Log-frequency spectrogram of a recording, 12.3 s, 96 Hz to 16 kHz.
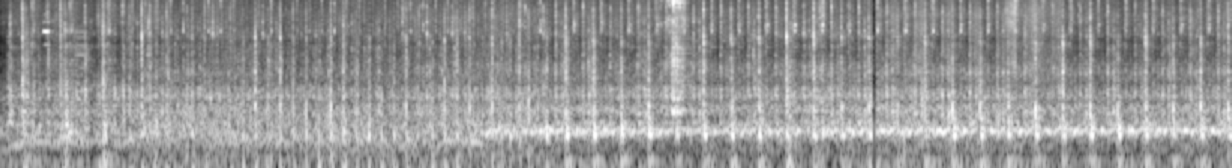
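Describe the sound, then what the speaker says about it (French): A sewing machine stitches the hood of a children's rain cape, a fast steady mechanical whirr with rapid needle ticks running continuously and close by. "Nous n'avons plus qu'à piquer notre capuche à 1 cm du bord."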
